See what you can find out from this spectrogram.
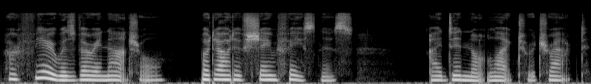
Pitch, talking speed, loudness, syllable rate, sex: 205 Hz, 150 wpm, -17 LUFS, 5.0 syllables/s, female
